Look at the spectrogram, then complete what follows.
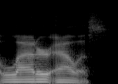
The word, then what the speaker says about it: Lateralus: This album is pronounced uh Latter Alice.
